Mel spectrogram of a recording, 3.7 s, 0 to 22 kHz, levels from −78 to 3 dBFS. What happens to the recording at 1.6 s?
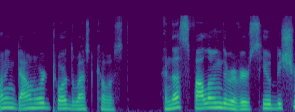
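A short stall from a late packet occurs at 1.61 to 1.67 s. The jitter buffer ran dry, so about 32 ms of sound is held and stretched, then resumes intact.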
